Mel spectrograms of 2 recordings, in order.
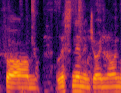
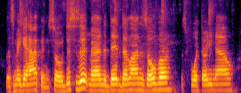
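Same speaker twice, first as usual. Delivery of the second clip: excited; 4 semitones higher, 8 dB louder than usual. Real, not acted. Deadline day excitement.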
